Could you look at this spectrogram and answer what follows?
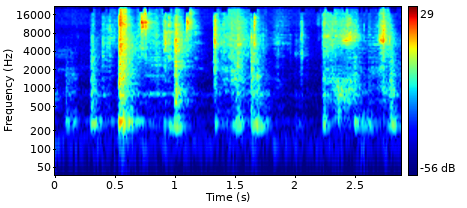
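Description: Rice flour being stirred into hot salted water in a pot on a low gas flame, heard as soft, irregular scraping and clinking of a utensil against the pot, quiet and close.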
